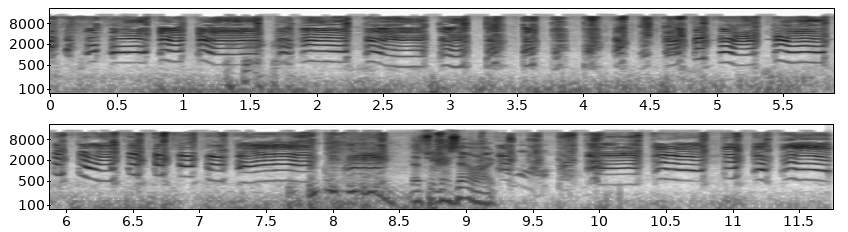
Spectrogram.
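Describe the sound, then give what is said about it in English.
Foxes giggle in rapid, high-pitched chattering bursts, a loud stuttering cackle that repeats throughout, with a person briefly speaking partway through. “we started talking about giggling foxes, so may I present giggling foxes?”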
